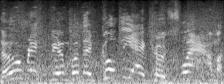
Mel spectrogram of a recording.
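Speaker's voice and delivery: fast, high hype call of the fight; excited play-by-play. Acted. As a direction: ride the action like a live caster. Caster hyping a teamfight.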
